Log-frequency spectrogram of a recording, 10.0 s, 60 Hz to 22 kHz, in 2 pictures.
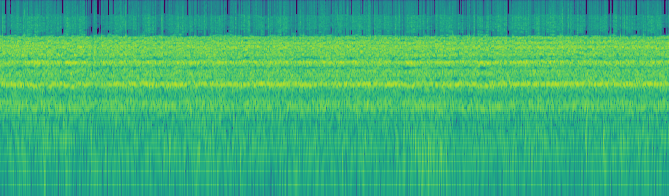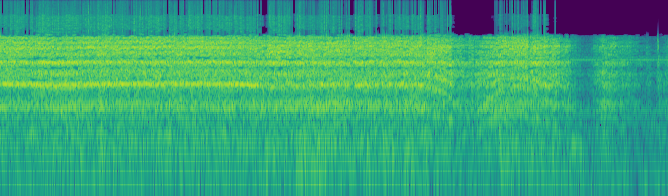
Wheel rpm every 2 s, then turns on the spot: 230, 230, 230, 230, 140.
none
